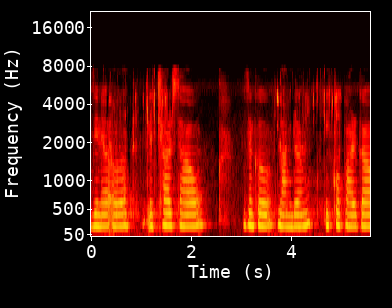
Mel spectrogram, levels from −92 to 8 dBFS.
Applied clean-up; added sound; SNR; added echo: neural mask model Resemble Enhance denoiser.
